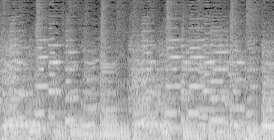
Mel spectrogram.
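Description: Live electric blues band playing: harmonica and electric guitar over a steady beat from the drums.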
